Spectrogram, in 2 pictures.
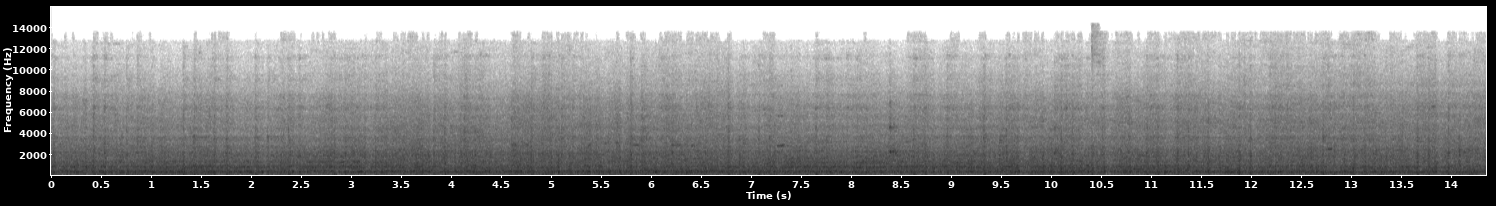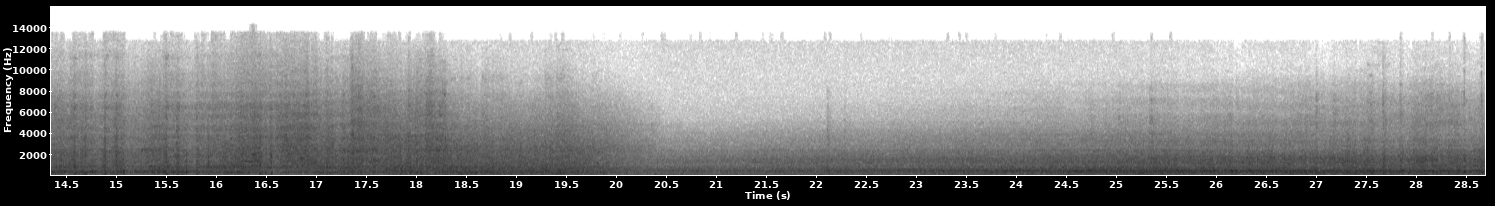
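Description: Freight train wagons rolling steadily past on the rails. About twenty seconds in, the last wagons go by and the sound drops, then it slowly builds again as another train approaches.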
